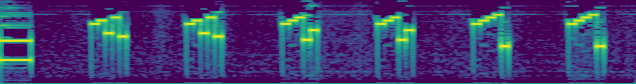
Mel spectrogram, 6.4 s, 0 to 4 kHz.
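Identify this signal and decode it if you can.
Five-tone selective call (ZVEI), heard as quick runs of five tones, tones of about 70 ms. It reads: 89504 89504 89036 89036 89001 89001
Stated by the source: ZVEI five-tone selective call received by SDR, from feuerwehr-orlamuende.org fire brigade server.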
